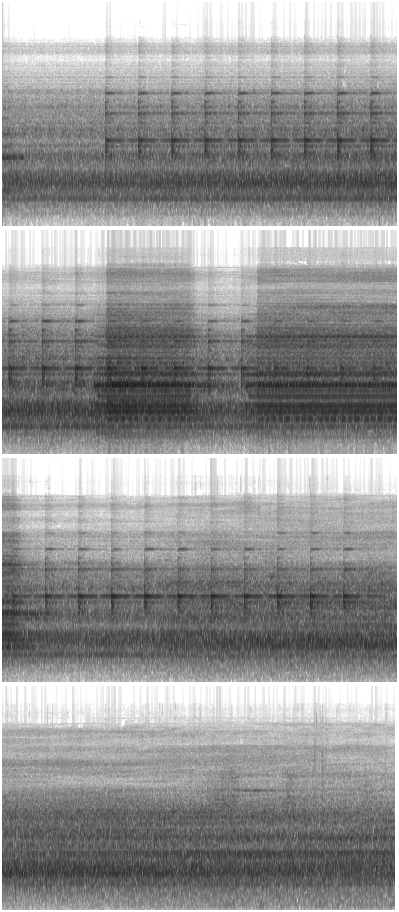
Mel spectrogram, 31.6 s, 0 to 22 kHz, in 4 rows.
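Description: O gauge model Amtrak P42 diesel locomotive's onboard sound system ringing its bell, about one and a half strokes a second, with two long horn blasts in the middle, the second longer, as the train pulls away. After the bell stops, a steady diesel running sound and wheels rolling on the track carry on.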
